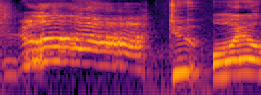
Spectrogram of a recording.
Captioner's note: yelling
